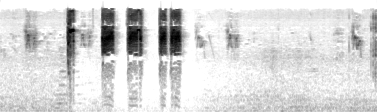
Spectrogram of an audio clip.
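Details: Black francolin calling: one sharp note, then a tight series of four loud, harsh, broadband rasping bursts over about two seconds, with faint distant chirps before and after in a quiet setting.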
